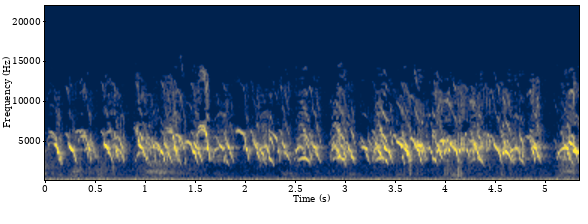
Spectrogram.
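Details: Tiny chicken chick peeping urgently, about three high chirps a second, each quickly falling in pitch, in a steady flowing stream over a low hum.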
